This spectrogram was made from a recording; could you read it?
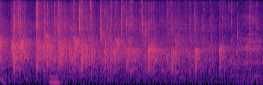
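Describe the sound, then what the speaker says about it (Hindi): Faint applause from a class audience in a room, with claps landing in a loose, steady rhythm. "आप अपने लिए तालियां बजा लो।"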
